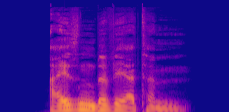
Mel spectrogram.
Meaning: strong dative masculine/neuter singular of eisenbewehrt
- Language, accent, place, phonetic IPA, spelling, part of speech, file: German, Germany, Berlin, [ˈaɪ̯zn̩bəˌveːɐ̯təm], eisenbewehrtem, adjective, De-eisenbewehrtem.ogg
